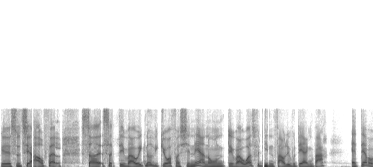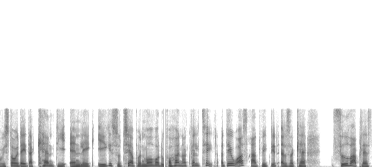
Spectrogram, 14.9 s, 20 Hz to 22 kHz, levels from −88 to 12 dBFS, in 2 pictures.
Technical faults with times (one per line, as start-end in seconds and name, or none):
0.64-0.70 packet loss on an ADPCM call
2.24-2.29 packet loss on an ADPCM call
5.26-5.37 packet loss on an ADPCM call
10.74-10.90 packet loss on an ADPCM call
